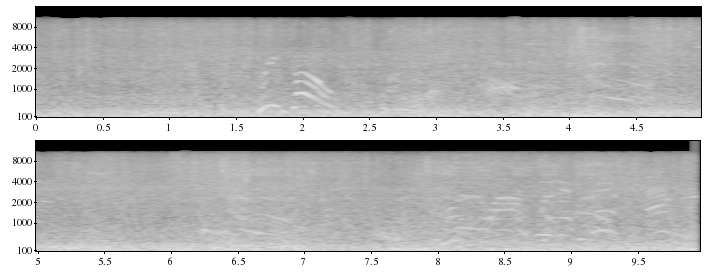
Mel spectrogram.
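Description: Flamethrowers roar in bursts.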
